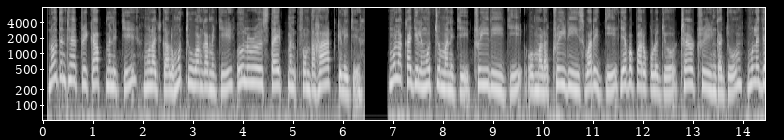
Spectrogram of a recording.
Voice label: Warlpiri; What about Constitutional Change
